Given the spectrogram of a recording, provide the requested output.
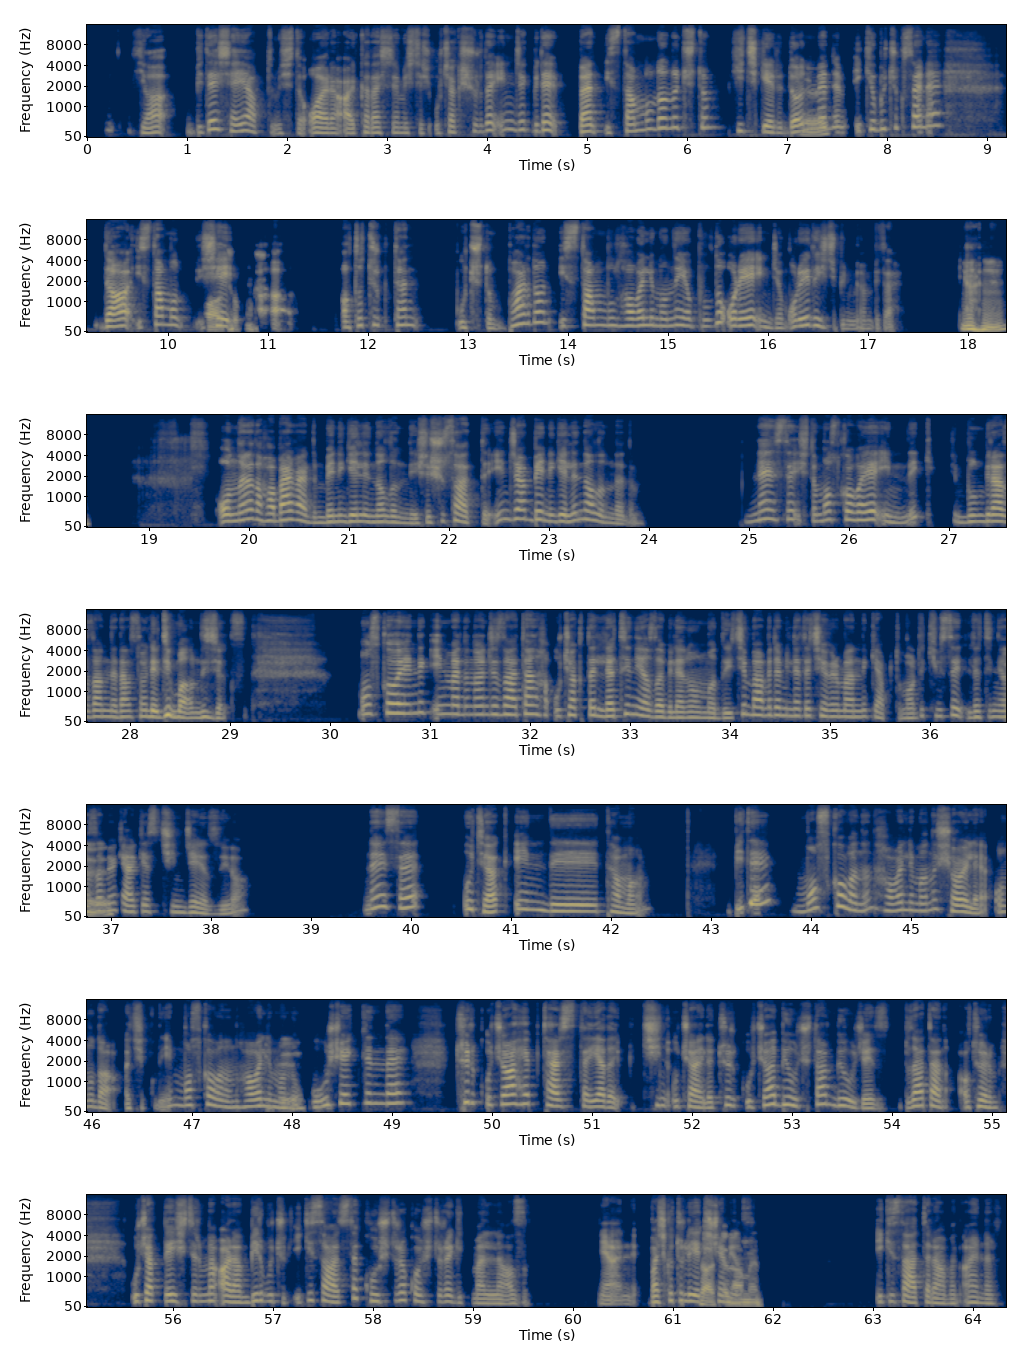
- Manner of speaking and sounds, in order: other background noise; laughing while speaking: "anlayacaksın"; tapping
- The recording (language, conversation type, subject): Turkish, podcast, Uçağı kaçırdığın bir anın var mı?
